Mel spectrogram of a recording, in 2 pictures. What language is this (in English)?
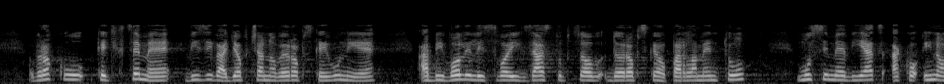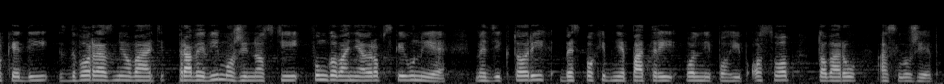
Slovak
